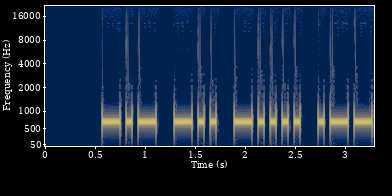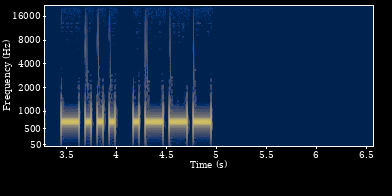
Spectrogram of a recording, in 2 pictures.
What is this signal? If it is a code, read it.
Morse code, heard as a keyed tone, about 20 wpm, 700 Hz. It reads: KD6WBJ
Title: USA Call Signs - 6 Characters - Repeated 3x - 20wpm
